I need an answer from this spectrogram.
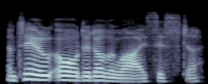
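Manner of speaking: ordinary delivery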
